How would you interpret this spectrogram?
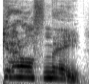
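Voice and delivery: sharp high shout. Acted. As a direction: yell it, shoving someone off. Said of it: "and quickly say".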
